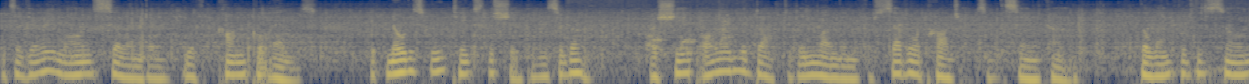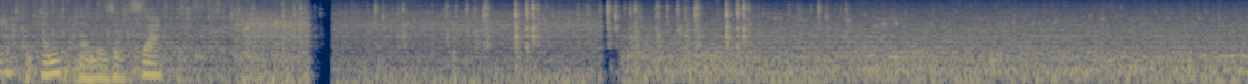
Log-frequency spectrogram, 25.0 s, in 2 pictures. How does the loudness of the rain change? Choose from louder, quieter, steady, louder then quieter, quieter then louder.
steady.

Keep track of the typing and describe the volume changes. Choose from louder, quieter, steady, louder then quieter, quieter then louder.
louder.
